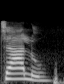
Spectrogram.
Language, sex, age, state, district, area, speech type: Gujarati, female, 18-30, Gujarat, Anand, urban, read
